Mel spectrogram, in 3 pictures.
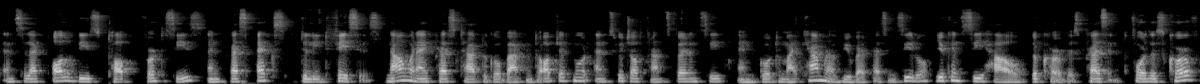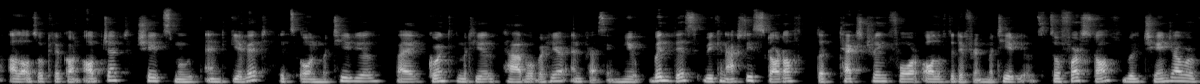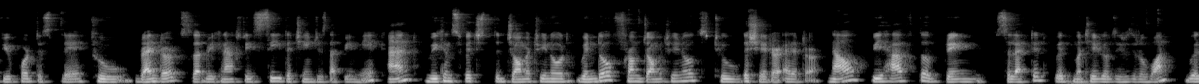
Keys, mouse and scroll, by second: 2.4 x, 3.9 Tab, 6.8 click, 7.9 KP_0, 12.8-14.0 drag, 14.5 click, 18.0 click, 24.7 click, 30.4-31.8 drag, 35.5-35.9 drag.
